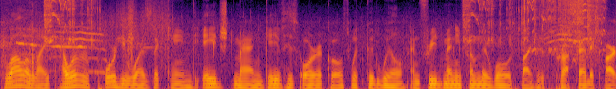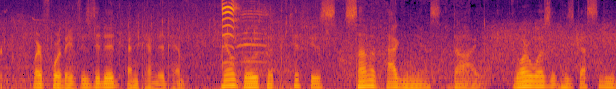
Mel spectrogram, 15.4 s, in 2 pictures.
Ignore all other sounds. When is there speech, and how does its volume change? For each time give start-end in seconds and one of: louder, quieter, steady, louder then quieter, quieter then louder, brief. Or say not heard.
0.0-15.3 steady.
